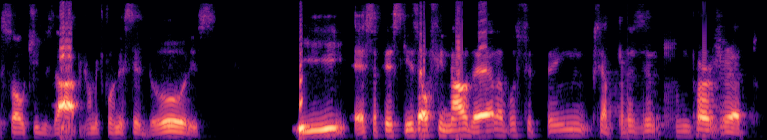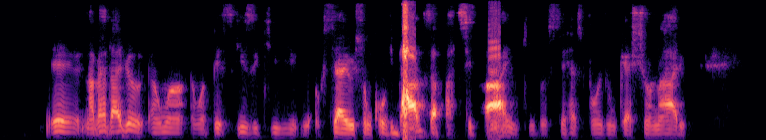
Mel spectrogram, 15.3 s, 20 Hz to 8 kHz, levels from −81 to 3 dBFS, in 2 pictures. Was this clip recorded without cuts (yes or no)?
no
